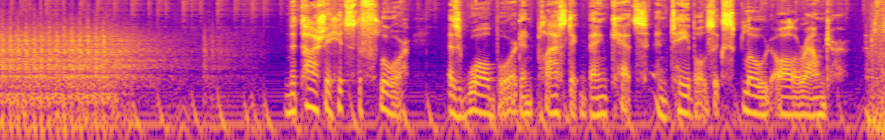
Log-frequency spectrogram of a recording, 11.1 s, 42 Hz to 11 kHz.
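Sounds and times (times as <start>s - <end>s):
machine gun firing in long sustained bursts: 0.0s - 2.9s
speech: 3.6s - 11.0s.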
